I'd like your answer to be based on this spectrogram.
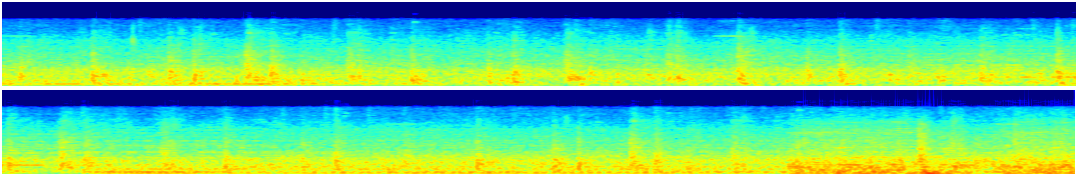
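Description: The video game No One Lives Forever gives a continuous ride aboard a moving train, a low rolling rumble with repeated wheel clacks and sharp metallic knocks, close-up, growing slightly louder near the end.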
